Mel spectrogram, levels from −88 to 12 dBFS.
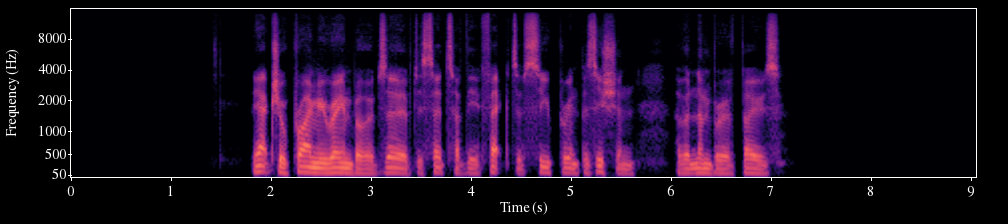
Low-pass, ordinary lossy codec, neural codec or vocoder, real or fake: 14.4 kHz; none; autoencoder, 48 kHz, 32 numbers a frame, DAC-VAE, trained on Japanese speech; fake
